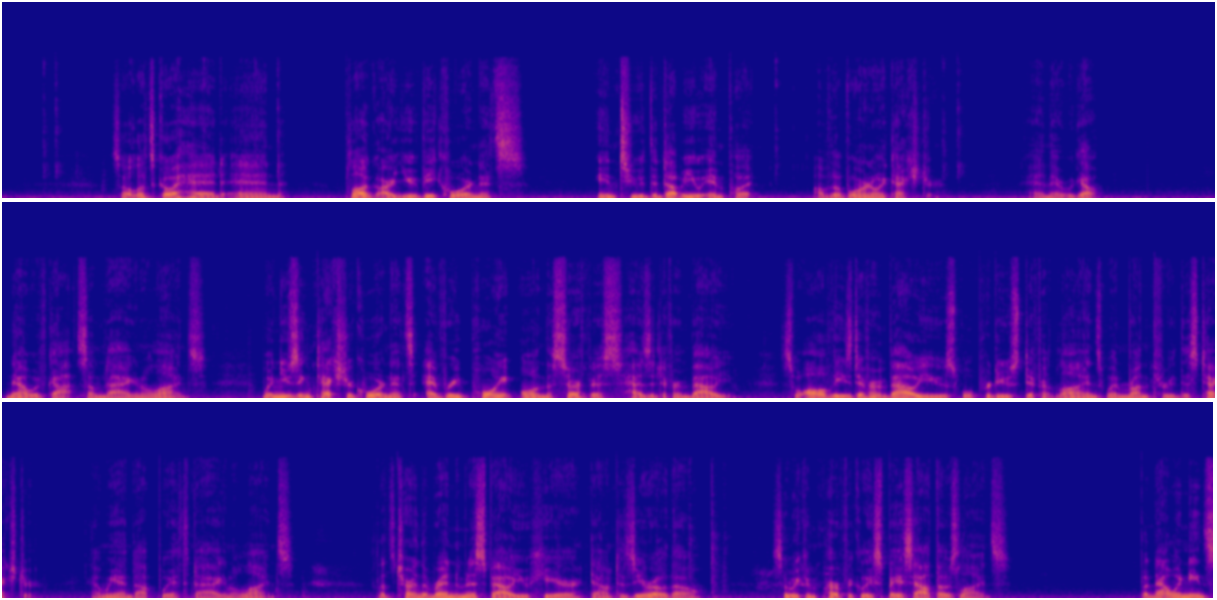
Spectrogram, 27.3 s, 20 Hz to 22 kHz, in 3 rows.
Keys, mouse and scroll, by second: 0.2 middle click, 0.5-0.9 scroll down 1, 0.9 click, 1.6 scroll down 1, 1.8 middle click, 3.7 click, 6.1-6.4 scroll up 1, 7.0 middle click, 7.1-8.5 scroll up 1, 21.5 click, 23.1 KP_0, 23.4 Return.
